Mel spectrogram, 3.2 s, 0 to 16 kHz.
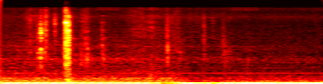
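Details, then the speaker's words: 1990 GMC TBI 350 V8 that ran rough with vibration at idle and low speed, after repairing a bare damaged wire: deep, even rumble in gear with no stumble or shake, key rattle over it; now running on all cylinders. "better so much better I think I've been driving around on seven cylinders for a couple of weeks guys"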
